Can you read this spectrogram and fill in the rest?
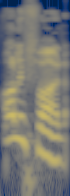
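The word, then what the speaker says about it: Olyphant: Is it Oliphant? – Oliphant. I always think of Lord of the Rings, yeah, the big big elephants.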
